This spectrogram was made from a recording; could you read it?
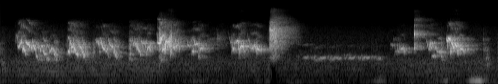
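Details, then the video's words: Pet budgerigar chirping indoors: a run of scratchy, buzzy chirps, then a soft, even warbling trill and a final burst of bright, harsh notes. "Budgies | Talking | Singing | Chirping sounds"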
